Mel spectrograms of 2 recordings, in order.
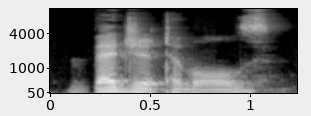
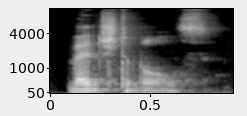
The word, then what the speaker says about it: vegetables: vegetables by the way vegetables has a silent e in between the G and the T it's not vegetables its vegetables vegetables how about this one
